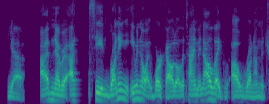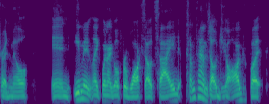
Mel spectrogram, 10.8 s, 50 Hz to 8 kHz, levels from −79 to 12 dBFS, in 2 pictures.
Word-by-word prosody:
Yeah, - - -3 0.3
I've 130 +1 +2
never 125 -3 +2
I've 125 0 +1 0.2
seen 130 -6 0
running 160 +8 +2
even 145 +3 -1
though 150 - +3
I 100 - +1
work 110 0 +1
out 110 +2 +4
all 110 -1 +2
the 115 - -2
time, 120 -1 -2
and 120 +2 -3
I'll, 150 +2 +5
like, 105 -7 +2 0.2
I'll 110 0 +2
run 105 -2 -1
on 100 +1 -5
the 95 - -5
treadmill, 105 +2 -3 0.5
and 105 -1 -4
even, 150 +1 +1
like, 115 -2 -2
when 120 -1 0
I 115 - 0
go 110 +1 -1
for - - 0
walks 100 +1 +1
outside, 115 +5 +1
sometimes 165 -6 -2
I'll 100 - +3
jog, 115 +6 -1
but, - - +3
115 Hz, 195 wpm, -23 LUFS, 105-135 Hz, 0.5 s, I'll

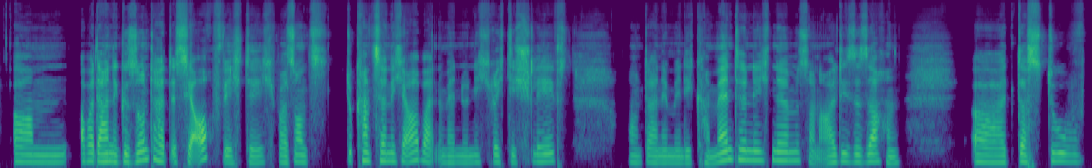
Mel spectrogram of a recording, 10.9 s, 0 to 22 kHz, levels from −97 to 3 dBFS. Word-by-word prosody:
Ähm, 170 -1 -3
aber 190 +1 0
deine 180 -1 +3
Gesundheit 195 +3 +1
ist - - +6
ja - - +4
auch 235 +3 +1
wichtig, 155 +1 -3
weil 160 - -2
sonst 170 -1 +1 0.2
du 195 - -5
kannst 200 -2 +5
ja 195 - +2
nicht 190 -2 0
arbeiten, 195 -6 -2
wenn 155 0 -7
du 155 - -8
nicht 160 +2 -5
richtig 165 -1 +1
schläfst 180 +1 -2 0.5
und 165 -1 -10
deine 155 -1 -4
Medikamente 150 - 0
nicht 215 0 -2
nimmst 205 -1 -1
und - - -7
all 160 +2 -3
diese 175 -1 -2
Sachen. 170 -4 -1 0.7
Äh, 165 -1 -2
dass 180 -2 +6
du 185 -2 -4
175 Hz, 175 wpm, -28 LUFS, 160-190 Hz, 0.7 s, ist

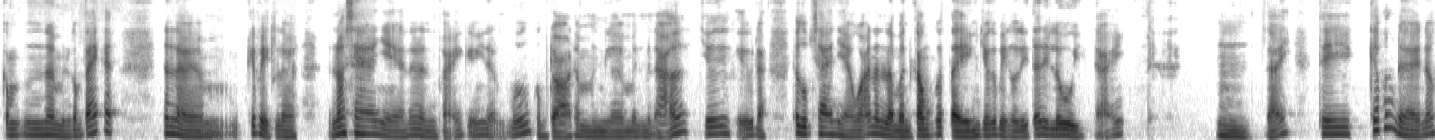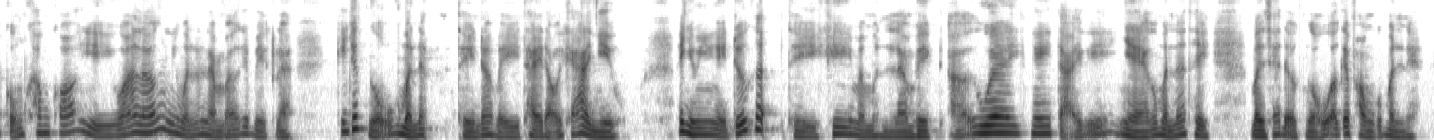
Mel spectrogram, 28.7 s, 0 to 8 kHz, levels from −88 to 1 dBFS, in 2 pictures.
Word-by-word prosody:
công 130 -1 -2 0.3
nơi 130 -1 +3
mình 110 -2 -1
công 120 0 -2
tác 185 +8 +3
á, 195 - +2 0.5
nên 160 -1 +3
là 105 -6 +2 0.4
cái - - -1
việc - - +1
là 105 -1 0 0.3
nó 150 +5 +4
xa 155 -2 +1
nhà, 110 -7 -2
nên 130 +2 -2
mình 105 -3 -2
phải, 115 - -5
kiểu - - -4
như 130 - -3
là, 115 - -5
mướn 155 +8 -1
phòng 110 - -6
trọ 95 +1 +3
để 120 - -3
mình, 100 -1 -1
ờ, 100 0 -2
mình 100 +1 -3
mình - - -6
ở, 100 - 0
chứ, 155 +2 0
kiểu 130 - -2
là, 110 - 0 0.3
nó 175 - +5
cũng 155 -1 +4
xa 150 -2 +2
nhà 130 -6 -1
quá 110 +6 +1
nên 150 -3 +2
là 115 - +7
mình 110 -1 +3
không 120 +2 +5
có 145 - +2
tiền 105 -5 +5
cho 125 - +2
cái 130 - +1
việc 120 -4 0
là 105 - 0
đi 105 +1 0
tới 135 +4 +1
đi 140 - +2
lui, 125 -4 +4
đấy. 140 +2 -6 0.9
Ừm, 105 -5 0 0.2
đấy, 115 +10 -1 0.3
thì 150 0 +1 0.2
cái 225 0 +2
vấn 280 -3 -1
đề 120 - +2
nó 140 +5 -1
cũng 135 -6 -3
không 170 +2 -4
có 185 +3 -3
gì 115 - -1
quá 135 +9 0
lớn, 185 +8 +2
nhưng 165 -6 0
mà 120 - 0
nó 120 +4 -4
nằm 115 -7 -2
ở 115 +2 -2
cái 155 - -3
việc 105 -7 -6
là 100 0 -4 0.5
cái 195 - +1
giấc 255 - +6
ngủ - - 0
của 160 - +1
mình 110 -4 +5
á, 130 - -1 0.3
thì 100 -3 -1
nó 130 +5 0
bị 100 -2 -2
thay 110 -4 0
đổi 100 +2 -1
khá 145 +6 -4
là - - +5
nhiều. 95 -3 +1 0.6
Ví 200 - +6
dụ 145 -6 +5
như 135 -1 +1
ngày 105 -5 0
trước 195 +9 +3
á, 245 - +5 0.2
thì 100 -3 -4
khi 145 +4 0
mà 115 -5 -1
mình 105 +1 -3
làm 100 +1 -1
việc 105 -1 +2
ở 110 +8 -5
quê, 170 -1 +7
ngay 160 0 +2
tại - - -4
cái 185 +2 -4
nhà 105 -6 +2
của 125 - 0
mình 115 -5 +2
á 135 +4 0
thì 115 -6 0 0.4
mình 110 -1 +5
sẽ 135 +7 -3
được 105 -7 0
ngủ 100 -1 0
ở 125 - +2
cái 155 +3 +2
phòng 105 -5 -1
của 110 - -6
mình 110 -6 -1
nè, 100 +1 -8
120 Hz, 250 wpm, -23 LUFS, 105-150 Hz, 0.9 s, là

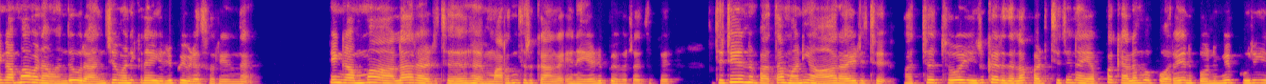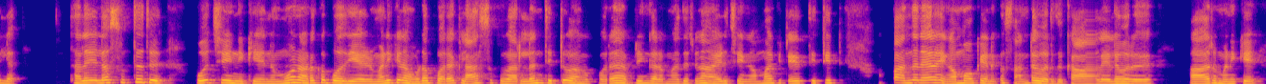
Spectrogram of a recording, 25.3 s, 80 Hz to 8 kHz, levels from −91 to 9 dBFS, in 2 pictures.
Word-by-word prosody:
எங்க 255 0 +1
அம்மாவ 285 +1 +4
நான் 210 -2 +1
வந்து 215 +4 +2
ஒரு 220 - +4
5 210 +5 0
மணிக்கு 235 +1 +1
தான் 230 -1 +4
எழுப்பி 230 +2 0
விட 190 -2 +1
சொல்லியிருந்தேன். 180 -2 -5 0.8
எங்க 270 -2 +2
அம்மா 260 +4 +4 0.2
அலார்ம் 235 +1 +2
அடிச்சு 210 +2 -3 0.4
மறந்துருக்காங்க, 215 -3 -1
என்ன 195 - -1
எழுப்பி 215 +1 -1
விடுறதுக்கு. 175 +1 -6 0.5
திடீர்னு 280 +4 +4
பார்த்தா 215 +4 0
மணி 225 +3 +2 0.2
6 220 +1 +2
ஆயிடுச்சு. 220 -1 0 0.3
அச்சச்சோ! 250 +4 -1 0.2
இருக்கிறதெல்லாம் 235 -2 +1
படிச்சுட்டு, 215 +4 -1
நான் 220 -3 +2
எப்ப 205 +7 -4
கிளம்ப 230 +3 +1
போறேன்? 205 +3 +2
எனக்கு 225 -2 -1
ஒண்ணுமே 205 +4 0
புரியல. 230 -2 0 0.6
தலையெல்லாம் 235 +4 +2
சுத்துது. 275 -2 +1 0.4
போச்சு 245 +2 +1
இன்னக்கு 205 -1 -2
என்னமோ 190 +4 -2
நடக்க 235 +3 +1
போது. 220 -3 +3
7 185 -1 +1
மணிக்கு 235 +4 +2
நான் 210 -3 +2
விட 225 - +2
போறேன். 215 +2 +1
கிளாஸ்க்கு 215 +2 -1
வரலன்னு 200 +5 0
திட்டு 220 +2 0
வாங்க 200 -3 -1
போறேன். 215 +5 +1
அப்டிங்கிற 210 -2 -2
மாதிரிலாம் 205 +3 -2
ஆயிடுச்சு. 205 +1 -2
எங்க 180 -1 -6
அம்மாட்டயே 215 +1 -1
திட்டிட்டு 230 +2 -3 0.4
அப்ப - - -44
அந்த 240 +2 0
நேரம் 250 0 +3
எங்க 200 -1 -1
அம்மாவுக்கும் 215 0 0
எனக்கும் 215 +3 -6
சண்டை 200 +5 0
வருது, 175 -3 -2
காலையில 180 +2 0
ஒரு 180 -1 +1 0.6
6 210 +3 +2
மணிக்கே. 195 +1 -1
220 Hz, 165 wpm, -13 LUFS, 200-235 Hz, 0.8 s, அம்மாவ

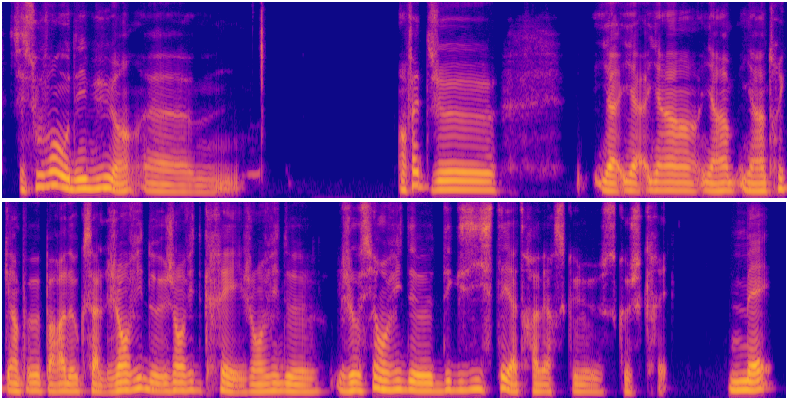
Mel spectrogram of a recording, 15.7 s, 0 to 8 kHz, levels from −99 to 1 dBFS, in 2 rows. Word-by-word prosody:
C'est - - -6
souvent 180 - 0
au 160 - +6
début, 150 +2 +3
hein, 120 +3 -2
hem. 100 -4 -6 1.8
En - - -1
fait, 200 -2 0
je 135 -1 +2 1.0
il - - -7
y 125 - +4
a 115 - +2
il - - -2
y 125 - +2
a 120 - -2
il 125 - -2
y 130 - 0
a 125 - 0
un 120 -2 0
il 125 - -4
y - - +1
a 115 - 0
un 120 - +1
m 120 - -2
il - - -3
y - - +1
a 115 - +1
un 115 - +2
truc 145 +5 -5
un 115 -2 +1
peu 120 +2 -1
paradoxal. 110 -1 0
J'ai 110 +4 +1
envie 130 +5 +4
de 120 -6 0
j'ai 115 - -1
envie 120 +1 +1
de 120 - -12
créer, 105 -8 -1
j'ai 110 - -6
envie 110 +2 +1
de 105 -3 0 0.2
j'ai 120 -1 +1
aussi 120 +2 +1
envie 135 -2 +3
de 120 -3 +4
d'exister 130 +6 0
à - - +1
travers 105 -2 -4
ce - - -6
que 105 -2 -5
ce - - -9
que - - -8
je - - -7
crée. - - -13 0.6
Mais 130 +1 +4
120 Hz, 215 wpm, -24 LUFS, 110-135 Hz, 1.8 s, au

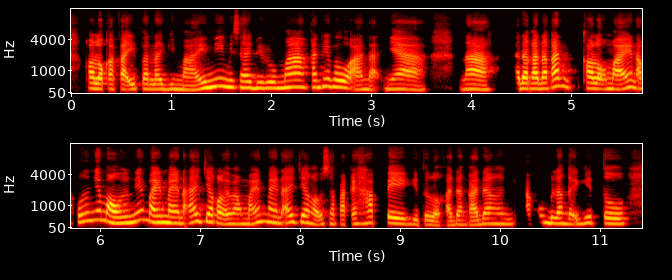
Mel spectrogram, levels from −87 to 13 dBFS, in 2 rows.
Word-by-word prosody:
kalau 235 -2 +4
kakak 215 -1 -1
ipar 220 0 -3
lagi 210 0 -2
main 195 +5 0
nih, 330 +2 +1
misalnya 270 -3 +1
di - - -1
rumah, 285 +3 +2
kan 285 - -1
dia 320 +1 -1
bawa 275 -10 +2
anaknya. 200 -2 -3 0.3
Nah, 200 -2 +1 0.2
kadang-kadang 235 0 +3
kan 325 +3 +5 0.2
kalau 230 -3 +3
main, 225 +6 +2
akunya 330 +11 -2
maunya 285 +2 +3
main-main 280 -5 +4
aja, 310 +4 +1
"Kalau 240 -7 +1
memang 215 0 -2
main, 220 +7 -2
main 270 -3 0
aja, 290 0 0
enggak 195 -7 -2
usah 215 -1 -9
pakai 200 +2 -5
HP." 240 -2 -1
gitu 195 - -6
lho. 165 -2 -3
Kadang-kadang 215 +4 -4
aku 265 +7 -8
bilang 240 -2 +1
kayak 210 -2 -4 0.2
gitu, 230 -3 -2
235 Hz, 200 wpm, -23 LUFS, 210-280 Hz, 0.3 s, kan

